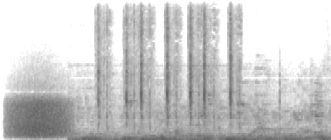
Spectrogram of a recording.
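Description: Intro sound effects: a burst of TV static hiss lasting under a second, then about seven sharp, unevenly spaced clicks over a low hum.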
